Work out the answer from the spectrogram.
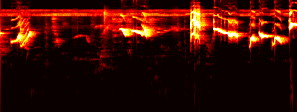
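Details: White-rumped shama singing in relaxed style as a lure for other birds: slurred whistled phrases with a sharp click-like burst midway, then rapid varied whistles rising and falling.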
